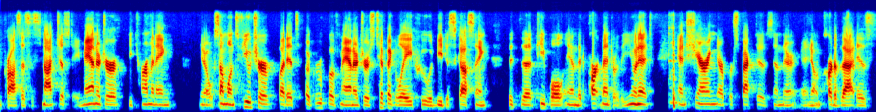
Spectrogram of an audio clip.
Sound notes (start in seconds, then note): none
